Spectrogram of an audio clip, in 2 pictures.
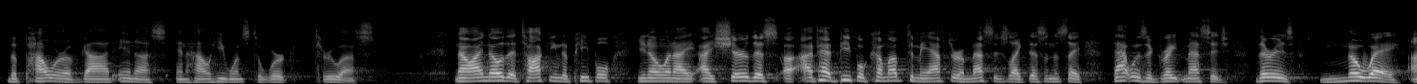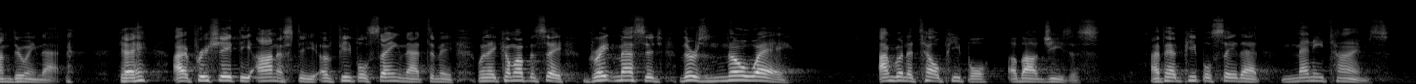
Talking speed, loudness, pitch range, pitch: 195 wpm, -26 LUFS, 130-170 Hz, 150 Hz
